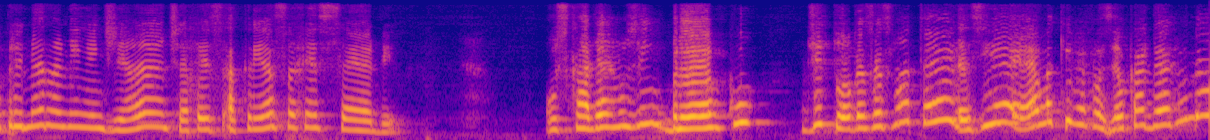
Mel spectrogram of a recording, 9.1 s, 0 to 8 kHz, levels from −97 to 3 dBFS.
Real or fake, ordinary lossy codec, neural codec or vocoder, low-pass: fake; none; codec, 32 kHz, 1.9 kbps, SNAC; 7.2 kHz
